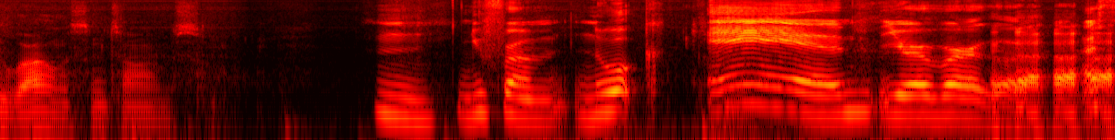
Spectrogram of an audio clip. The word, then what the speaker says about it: Newark: Lord I'll be Wilding sometimes hmm you from Newark and you're a Virgo I said it right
